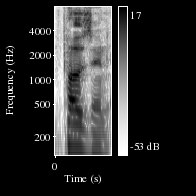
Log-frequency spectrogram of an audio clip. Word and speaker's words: Pozin: How do you pronounce the last name? Pozin. Pozin.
